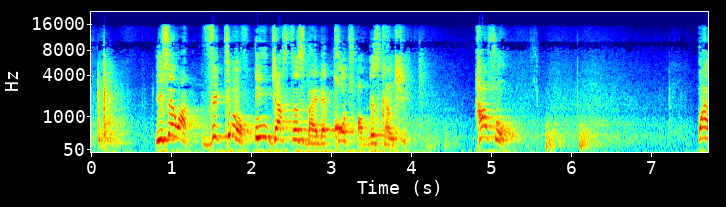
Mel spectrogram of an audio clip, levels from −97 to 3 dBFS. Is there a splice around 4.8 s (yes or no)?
no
